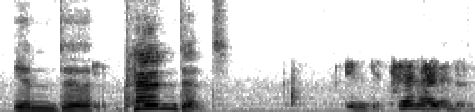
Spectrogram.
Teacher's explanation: Independent has 4 syllables stressed on the third.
